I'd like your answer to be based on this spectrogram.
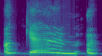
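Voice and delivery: very high little pea squeal; gleeful little scream. A narrator's reading. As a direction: squeal it like a tiny excited child. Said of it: "Little P would scream".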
